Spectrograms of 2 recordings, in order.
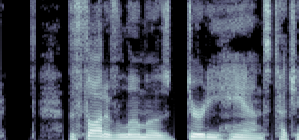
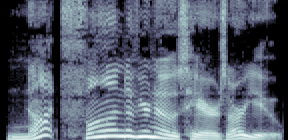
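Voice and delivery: casual, slow, higher taunt; conversational menace; 5 semitones higher, 3 dB louder, slower than usual. A narrator's reading. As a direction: threaten lightly as if chatting. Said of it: "Lomo said conversationally".

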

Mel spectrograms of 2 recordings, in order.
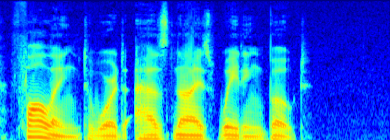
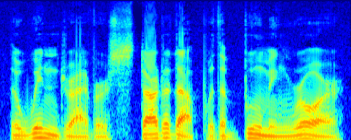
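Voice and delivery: ordinary delivery

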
